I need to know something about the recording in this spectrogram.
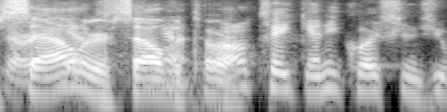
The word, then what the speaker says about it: Salvatore: people All call me Salvatore, but they tend to confuse me with the Latino element, which is pronounced Salvador with a D. Yeah. I'm Salvatore, and but I do prefer to be called Sal.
